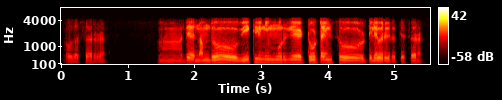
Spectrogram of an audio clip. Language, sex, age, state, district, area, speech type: Kannada, male, 30-45, Karnataka, Dharwad, rural, conversation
